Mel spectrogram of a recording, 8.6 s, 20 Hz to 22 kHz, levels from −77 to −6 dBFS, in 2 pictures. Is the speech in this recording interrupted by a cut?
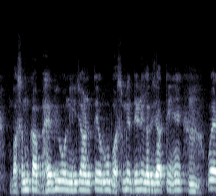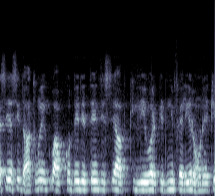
no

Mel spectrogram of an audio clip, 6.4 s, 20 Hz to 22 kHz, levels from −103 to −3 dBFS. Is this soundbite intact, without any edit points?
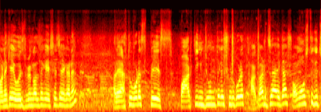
yes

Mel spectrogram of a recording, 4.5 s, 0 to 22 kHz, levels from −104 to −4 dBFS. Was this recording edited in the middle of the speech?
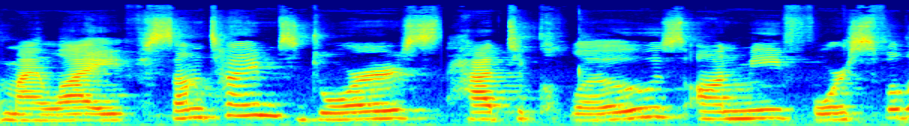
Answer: yes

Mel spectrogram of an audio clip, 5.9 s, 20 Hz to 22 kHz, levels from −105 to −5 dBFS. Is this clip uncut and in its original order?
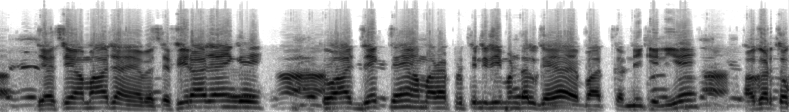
yes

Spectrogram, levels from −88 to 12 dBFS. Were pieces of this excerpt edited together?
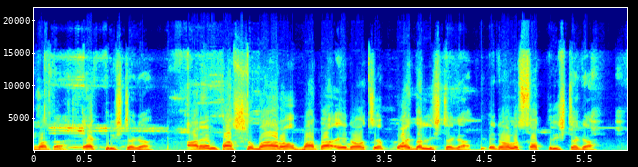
yes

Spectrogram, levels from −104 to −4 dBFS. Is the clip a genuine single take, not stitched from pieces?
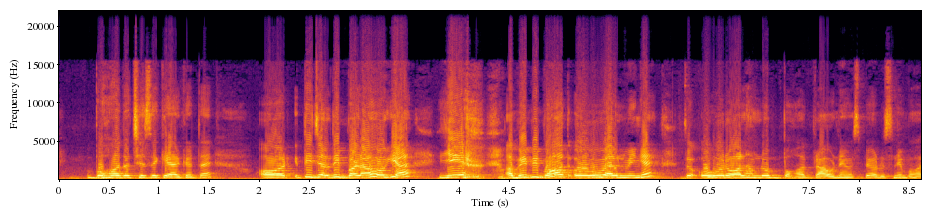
yes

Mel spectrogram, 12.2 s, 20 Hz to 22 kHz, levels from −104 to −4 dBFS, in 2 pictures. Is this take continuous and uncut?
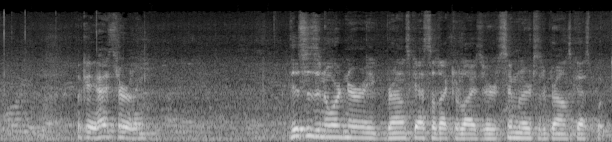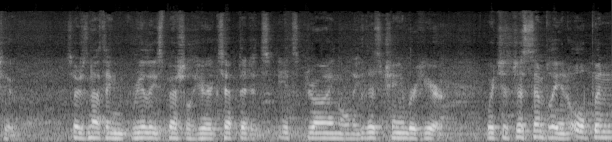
yes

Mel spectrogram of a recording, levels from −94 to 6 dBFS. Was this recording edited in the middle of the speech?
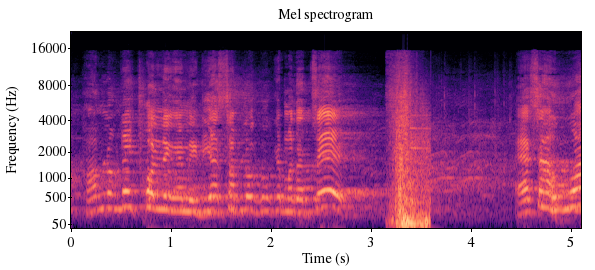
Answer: yes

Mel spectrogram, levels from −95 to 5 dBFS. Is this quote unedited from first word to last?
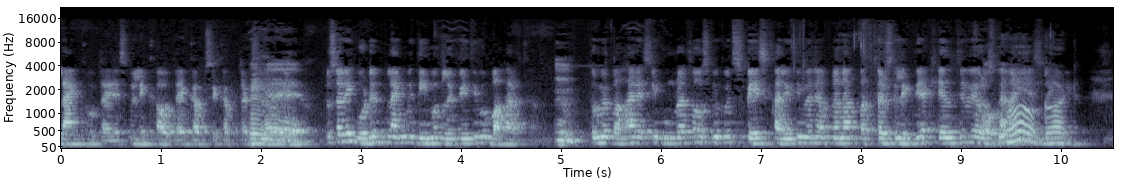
yes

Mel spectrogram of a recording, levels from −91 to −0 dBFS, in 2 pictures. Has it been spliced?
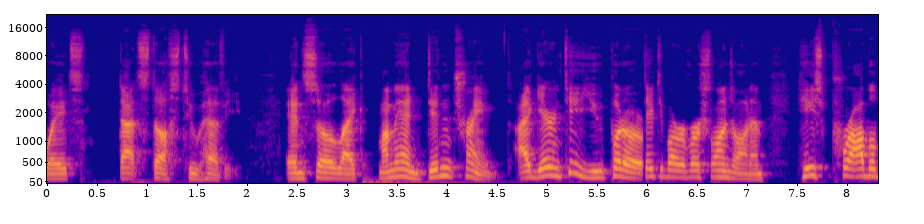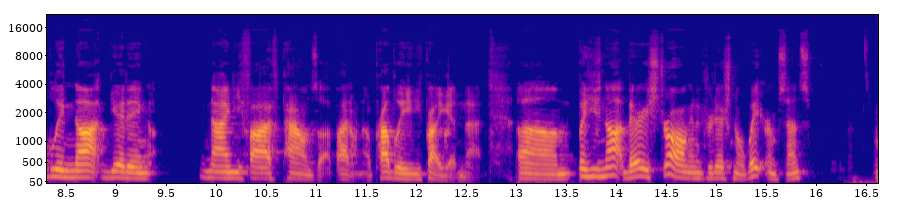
yes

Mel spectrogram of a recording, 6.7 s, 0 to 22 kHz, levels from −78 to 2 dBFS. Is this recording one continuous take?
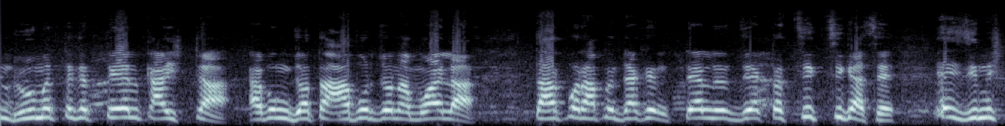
yes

